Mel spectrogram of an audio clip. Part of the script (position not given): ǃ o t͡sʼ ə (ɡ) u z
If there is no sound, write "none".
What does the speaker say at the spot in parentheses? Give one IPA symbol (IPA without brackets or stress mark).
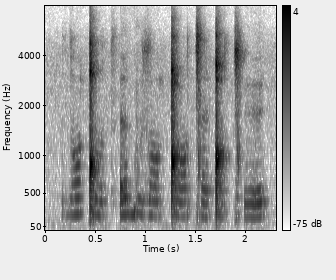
ɡ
